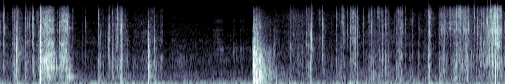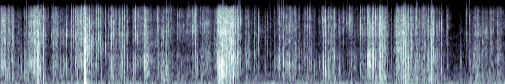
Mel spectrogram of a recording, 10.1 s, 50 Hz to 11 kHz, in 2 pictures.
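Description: Foil wrapper of a 2018-19 Upper Deck SP Game Used hockey card pack being crinkled and torn open by hand: scattered crackles at first, then a dense run of crinkling and tearing through the second half.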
